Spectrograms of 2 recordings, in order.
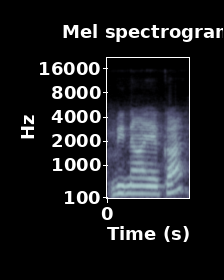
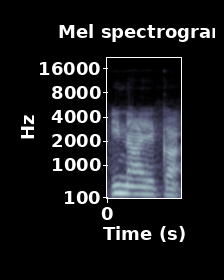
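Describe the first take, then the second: First: The word begins with a v consonant. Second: The word begins with a vowel.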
